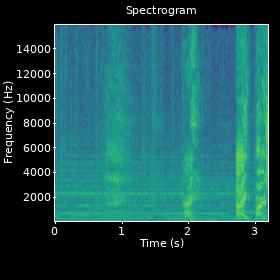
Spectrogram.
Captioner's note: panting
